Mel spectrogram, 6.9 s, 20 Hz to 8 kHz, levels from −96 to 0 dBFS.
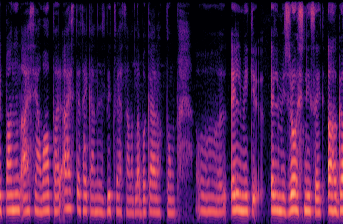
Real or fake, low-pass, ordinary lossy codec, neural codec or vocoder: real; none; none; none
